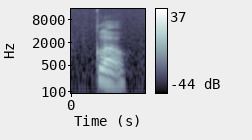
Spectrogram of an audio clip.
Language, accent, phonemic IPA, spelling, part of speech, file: English, General American, /ɡloʊ/, glow, verb / noun, En-us-glow.ogg
- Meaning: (verb) 1. To emit heat and light without a flame 2. Of a fire: to emit heat and light 3. To emit light brightly and steadily as if heated to a high temperature; to shine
